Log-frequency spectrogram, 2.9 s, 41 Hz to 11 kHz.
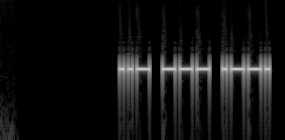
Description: Morse code, heard as a keyed tone, about 27 wpm, 700 Hz. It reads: UOP
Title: USA Call Sign Postfixes - 3 Letters 28wpm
